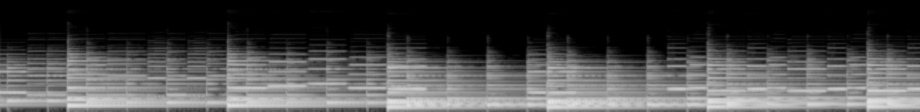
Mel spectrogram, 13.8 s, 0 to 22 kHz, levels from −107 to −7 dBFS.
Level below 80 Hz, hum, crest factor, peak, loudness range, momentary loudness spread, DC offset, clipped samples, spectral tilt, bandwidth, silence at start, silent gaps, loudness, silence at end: -58 dBFS; none; 18 dB; -8 dBFS; 3 LU; 10 LU; under 0.1%; under 0.1%; -10.5 dB/octave; 5 kHz; 0 s; none; -25 LUFS; 0 s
